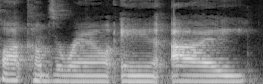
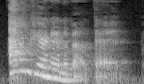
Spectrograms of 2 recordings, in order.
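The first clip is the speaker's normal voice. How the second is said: I don't care nothing about that, pitched much higher in mock outrage; a raised, indignant protest; 8 semitones higher, faster than usual. Angry at cancelled date.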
